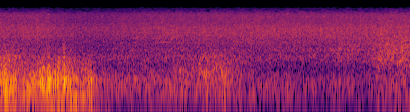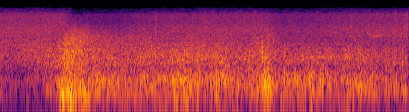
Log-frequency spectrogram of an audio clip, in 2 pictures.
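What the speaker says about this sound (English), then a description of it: "And there's the thunder." Loud thunder booms and rumbles through a heavy downpour, with a strong crack partway through and another lower roll after, all over a continuous close roar of rain and a little wind buffeting.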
